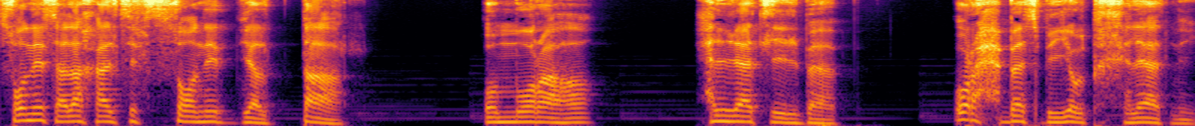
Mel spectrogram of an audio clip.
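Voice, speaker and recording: Speaking with a Fez accent at a medium pitch, a man keeps his loudness very even and his pitch variation ordinary, leaving long, frequent pauses while music plays in the background. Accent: Moroccan Arabic (Fez). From Fez, Morocco. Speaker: storyteller, writer, poet. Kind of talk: first-person horror story narration.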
